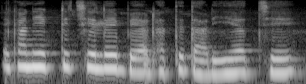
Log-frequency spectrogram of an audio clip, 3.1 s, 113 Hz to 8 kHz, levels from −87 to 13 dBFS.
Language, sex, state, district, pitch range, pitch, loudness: Bengali, female, West Bengal, Cooch Behar, 205-265 Hz, 215 Hz, -14 LUFS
